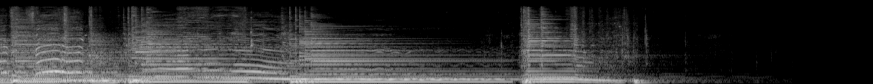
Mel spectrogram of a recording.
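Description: Live band music ending a song: strummed acoustic guitar over bass, with a wordless vocal line at the start. A final strummed chord about five seconds in rings out and dies away.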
